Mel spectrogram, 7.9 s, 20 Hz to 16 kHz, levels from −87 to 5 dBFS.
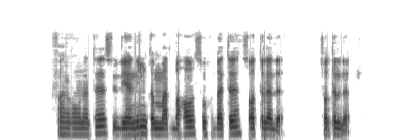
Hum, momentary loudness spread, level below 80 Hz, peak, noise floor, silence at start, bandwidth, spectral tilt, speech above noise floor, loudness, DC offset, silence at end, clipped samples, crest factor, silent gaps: none; 9 LU; -56 dBFS; -2 dBFS; under -90 dBFS; 1.1 s; 7.6 kHz; -4.5 dB/octave; over 71 dB; -20 LUFS; under 0.1%; 0.95 s; under 0.1%; 20 dB; 5.71-6.38 s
